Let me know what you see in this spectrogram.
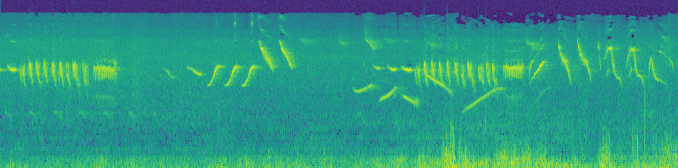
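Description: Several birds singing: fast trilled phrases and quick slurred whistles, sometimes rising and sometimes falling, twice near the start and again from about halfway in. Under them runs a louder, irregular low rumble.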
